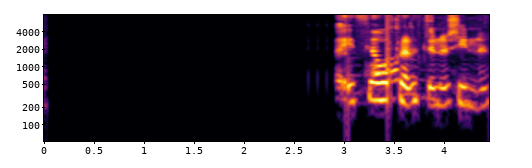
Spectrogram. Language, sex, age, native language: Icelandic, female, 12, Icelandic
